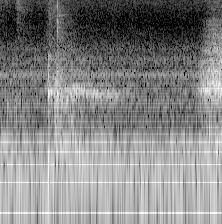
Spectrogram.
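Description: Quiet room tone with one faint click about half a second in.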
